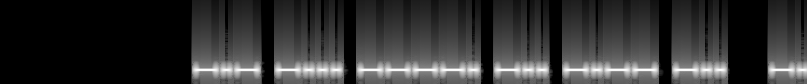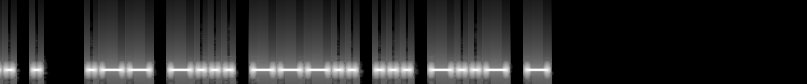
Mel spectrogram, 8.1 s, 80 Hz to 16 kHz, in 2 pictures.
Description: Morse code, heard as a keyed tone, about 36 wpm, 700 Hz. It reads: KB9DYD DE WB8SXT
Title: USA Callsign DE Callsign - 6 Characters - 35wpm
